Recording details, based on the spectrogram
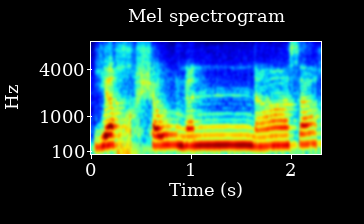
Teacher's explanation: خو کو پر پڑھیں گے، شو میں واو لین ہے، نون مشدد ہے، غنہ واجبہ کریں گے، 2 کاؤنٹ کرنا ہے۔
